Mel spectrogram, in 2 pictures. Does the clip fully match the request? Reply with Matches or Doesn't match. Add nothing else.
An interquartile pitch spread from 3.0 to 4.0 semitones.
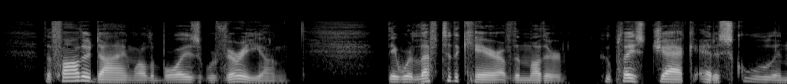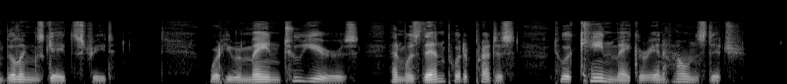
Matches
